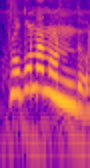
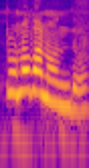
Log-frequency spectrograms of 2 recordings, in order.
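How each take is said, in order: First: The b sound comes before the n sound. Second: The n sound comes before the b sound. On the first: The speaker calls it wrong. "ও বলবে" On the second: The speaker calls it right. "ওর স্কুলের নাম হচ্ছে প্রণবানন্দ"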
